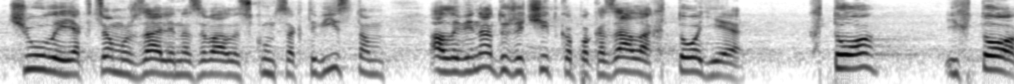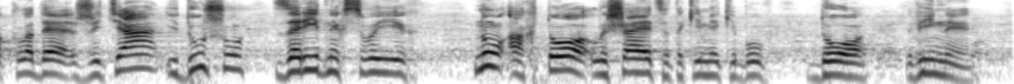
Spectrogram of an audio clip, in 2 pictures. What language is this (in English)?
Ukrainian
